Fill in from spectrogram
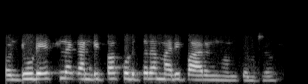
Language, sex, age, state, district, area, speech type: Tamil, female, 18-30, Tamil Nadu, Tiruvallur, urban, conversation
